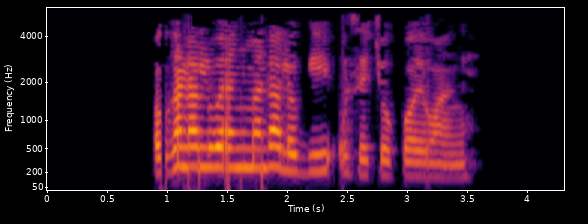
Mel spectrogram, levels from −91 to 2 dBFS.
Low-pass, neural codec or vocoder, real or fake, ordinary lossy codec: 5.4 kHz; none; real; MP3, 24 kbps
